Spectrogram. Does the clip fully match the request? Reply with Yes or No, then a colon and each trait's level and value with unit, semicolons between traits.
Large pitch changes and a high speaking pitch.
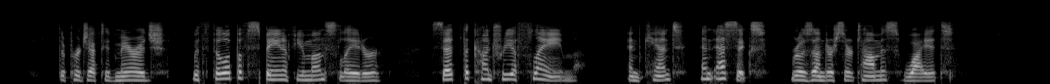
No: average, 3.9 semitones; high, 200 Hz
